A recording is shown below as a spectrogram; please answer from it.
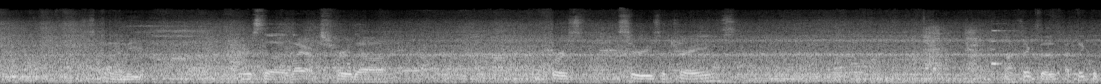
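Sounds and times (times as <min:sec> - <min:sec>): whining tones: 0:00.0 - 0:10.9
electric train humming: 0:00.0 - 0:11.0.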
